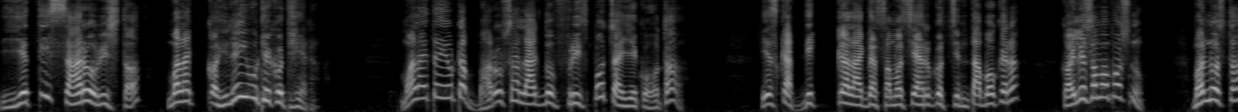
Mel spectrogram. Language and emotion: Nepali, angry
